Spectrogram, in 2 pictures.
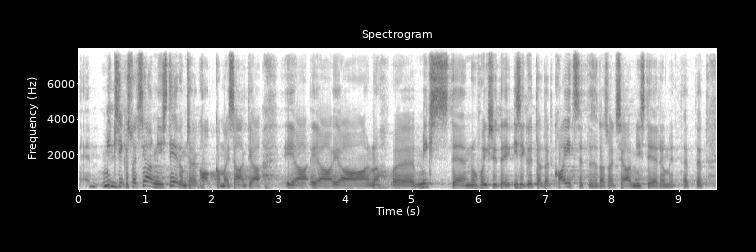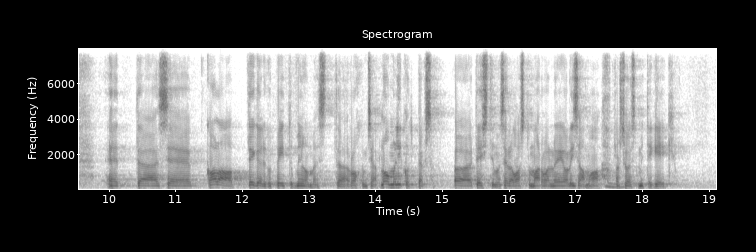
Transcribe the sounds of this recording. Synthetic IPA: miksikːɑso̞t̪siɑːlminist̪e̞ːɾjumse̞leɡ̥ɑhɑkːɑmɑejsɑːnd̪̥jɑ | jɑjɑjɑno̞hmikst̪e̞nohvɤjksyt̪ːeise̞ɡ̥iyt̪ːˑe̞ld̪ɑet̪̚ˑkɑjt̪set̪ːe̞s̬e̞d̪̥ɑso̞t̪siɑːlminist̪e̞ːɾḭumḭt̪ːˑḛt̪ːˑet̪ːˑ | et̪se̞kɑlɑt̪e̞ɡ̥e̞likult̪̚pe̞jt̪ːˑub̥minumḛːst̪ɾʔo̞hkemseɑ̰llo̞ːmulikːˑult̪̚peɑks | t̪e̞st̪imɑse̞lːevɑst̪umɑɑrvɑnejo̞leisɑ̰mɑ̰ːfrɑkt̪sioːnʲist̪mit̪ːe̞ke̞ːɡ̥i̥

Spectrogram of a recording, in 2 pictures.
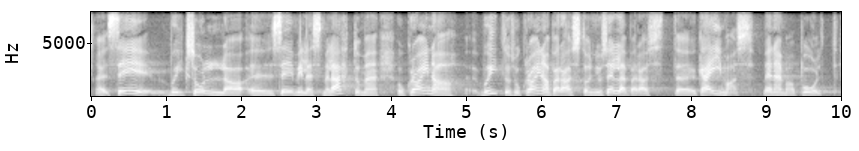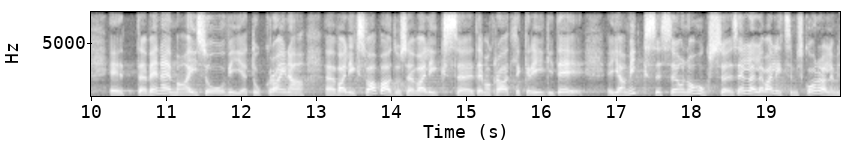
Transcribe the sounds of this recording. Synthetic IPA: se̞ːvɤjkso̞lːɑse̞ːmilːest̪me̞læht̪ume | ukrɑjnɑvɤjt̪lusukrɑjnɑpæɾɑst̪o̞njuse̞lːepæɾɑ̰st̪kæjmɑ̰sve̞ne̞mɑːpo̞ːlt̪ˑe̞t̪ːve̞ne̞mɑːejso̞ːvie̞t̪ːukrɑjnɑ | vɑlʲiksvɑb̥ɑd̪̥use̞vɑlʲiksd̪e̞mo̞krɑːt̪ˑlikːeɾiːɡ̥it̪e̞ː | jɑmikseːe̞ːono̞ɦuksse̞lːe̞le̞vɑlʲit̪se̞misko̞rːɑlemi

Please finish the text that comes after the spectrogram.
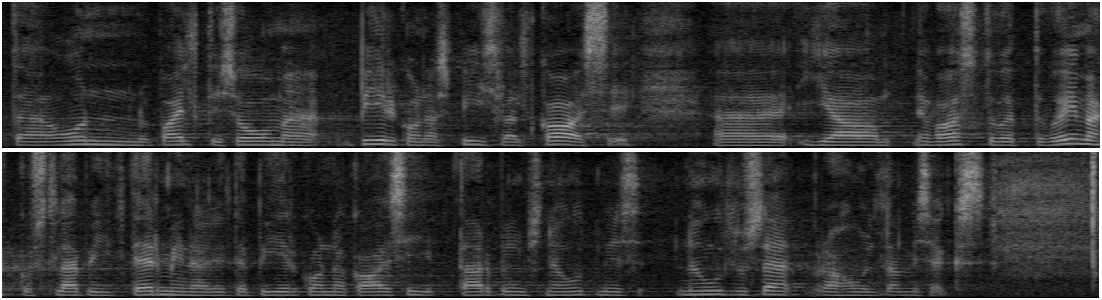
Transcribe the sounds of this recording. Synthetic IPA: t̪o̞npɑlʲt̪ˑːiso̞ːmepiːrko̞nːɑspiːsɑvɑlt̪̚kɑːsḭ | jɑvɑst̪uvɤt̪ːɑvɤjmekːˑust̪læbit̪e̞rminɑlʲid̪̥e̞piːrko̞nːɑkɑːsit̪ɑrbimsnnɤwd̪luse̞rɑɦuld̪̥ɑmise̞̰ks

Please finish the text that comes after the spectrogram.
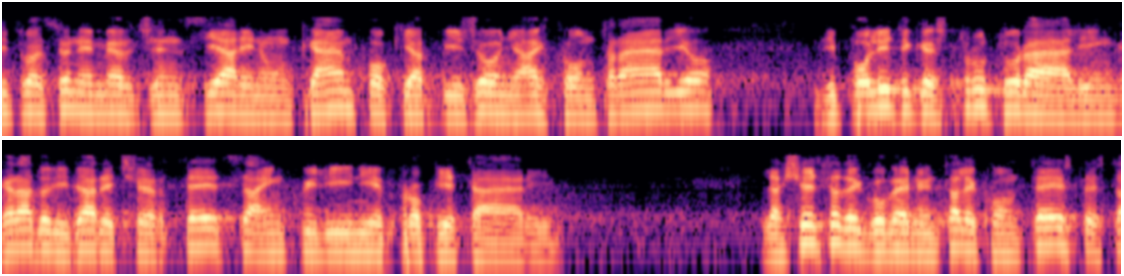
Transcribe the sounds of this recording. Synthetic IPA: it̪uat̪sːjoːneemerd͡ʒent̪sjaːleinuŋkampok̟eabːizoɲːoalkont̪ɾaːɾjo | d̪ipoliːt̪ikest̪ɾut̪ːuɾaːliːŋɡɾaːd̪od̪id̪aːɾet͡ʃert̪et̪sːaːiŋkwiliːniepːɾopɾjet̪a̰ːɾḭ | laʃːelt̪ad̪elɡovɛrnoint̪aːlekont̪ɛst̪oɛst̪

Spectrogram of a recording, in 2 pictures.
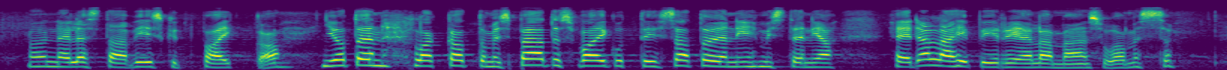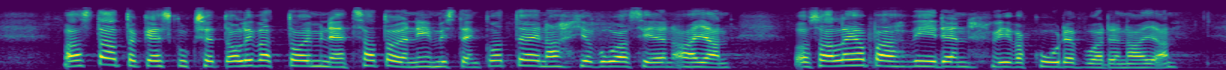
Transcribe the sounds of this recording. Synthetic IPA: no̞inne̞ljæsɑ̥t̪ɑːʋiːskyt̪pɑjkːɑːjot̪enlɑkːɑut̪ːɑmispæːt̪øsʋɑjkut̪ːisɑt̪ojenihmist̪enjɑheidællæhipiːɾielæmæːnsuomesːɑ | ʋɑst̪ɑot̪ːokeskukset̪oliʋɑt̪ːo̞imineːt̪sɑt̪ojenihmist̪eŋkot̪eːnɑjoʋuosienɑjɑn | ʔo̞sɑlːejopɑʋiːdenʋiːʋɑkuːdeʋʋuodenɑjɑn

